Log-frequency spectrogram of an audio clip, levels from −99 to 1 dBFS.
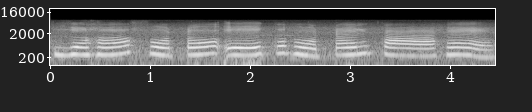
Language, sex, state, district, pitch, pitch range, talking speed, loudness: Hindi, female, Madhya Pradesh, Dhar, 275 Hz, 260-285 Hz, 80 wpm, -12 LUFS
